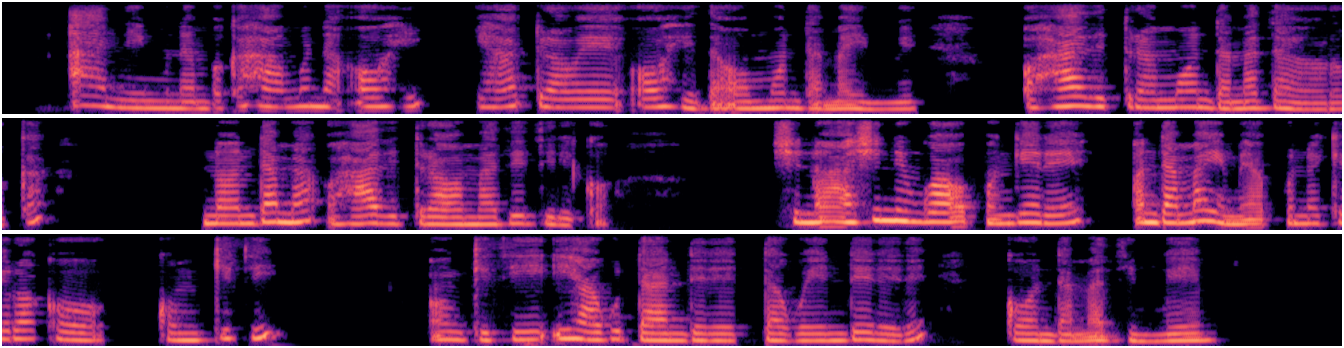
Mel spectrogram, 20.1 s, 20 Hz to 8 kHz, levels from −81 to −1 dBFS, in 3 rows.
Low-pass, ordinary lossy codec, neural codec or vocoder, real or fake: 7.2 kHz; Opus, 64 kbps; none; real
